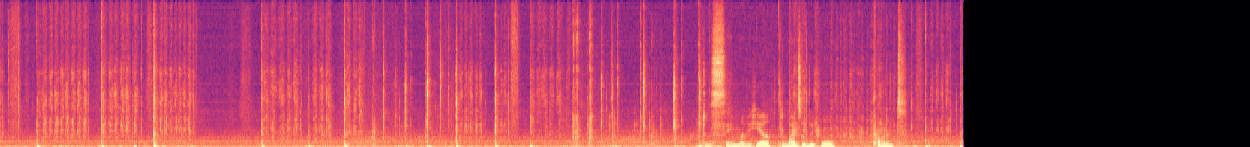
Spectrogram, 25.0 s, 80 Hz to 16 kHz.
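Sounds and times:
stylus clicks and scratching: 0:00.0 - 0:04.0, 0:05.2 - 0:14.4, 0:15.6 - 0:19.3
low steady hum: 0:00.0 - 0:19.3.

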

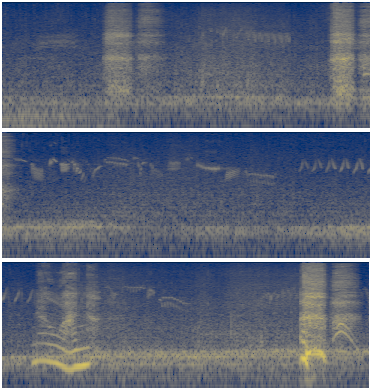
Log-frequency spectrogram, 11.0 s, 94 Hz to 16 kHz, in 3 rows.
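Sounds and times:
small birds chirping: 0:00.2 - 0:11.0.

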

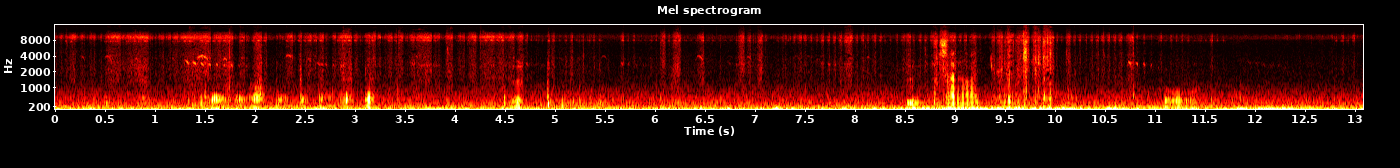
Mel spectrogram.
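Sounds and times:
grass and weeds rustling: 0:00.0 - 0:13.0
wind rumble on microphone: 0:00.0 - 0:13.0.

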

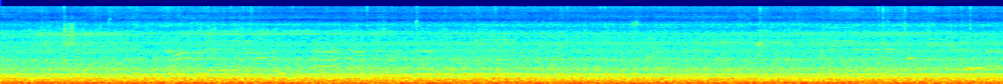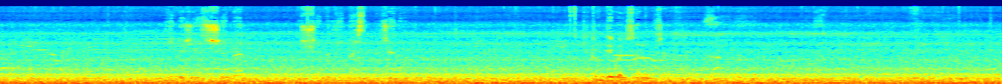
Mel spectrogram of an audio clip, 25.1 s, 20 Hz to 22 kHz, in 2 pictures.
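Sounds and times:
jet engine roar in cabin: 0:00.0 - 0:25.0.

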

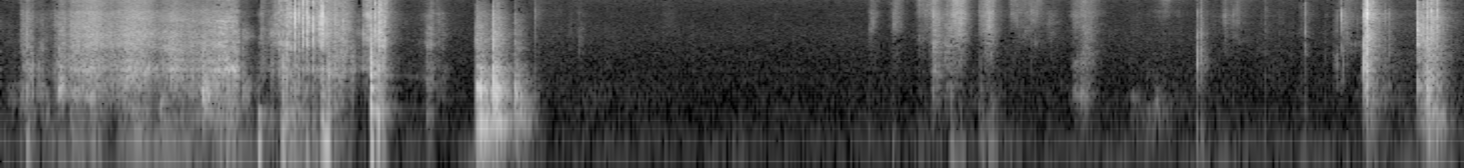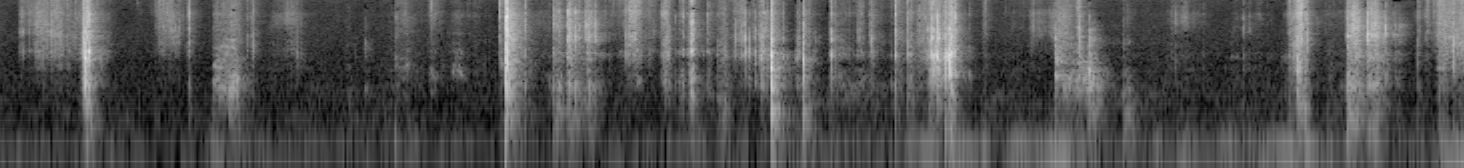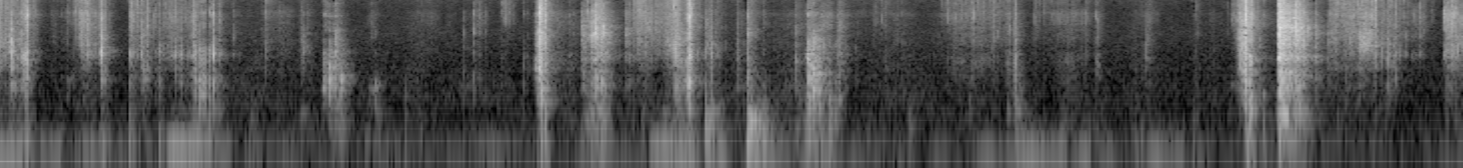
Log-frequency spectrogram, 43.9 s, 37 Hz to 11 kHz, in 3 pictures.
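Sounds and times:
slime crackling and crunching: 0:02.6 - 0:03.9, 0:38.6 - 0:40.8, 0:41.5 - 0:43.9.

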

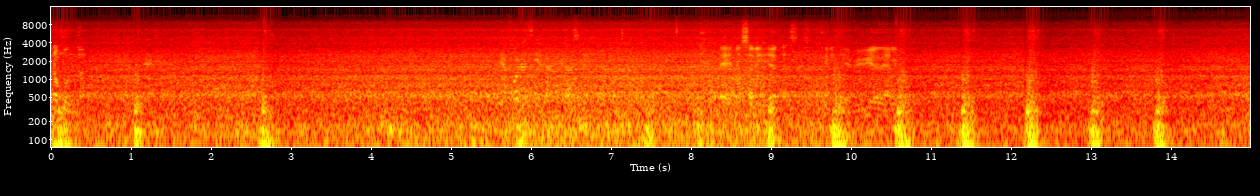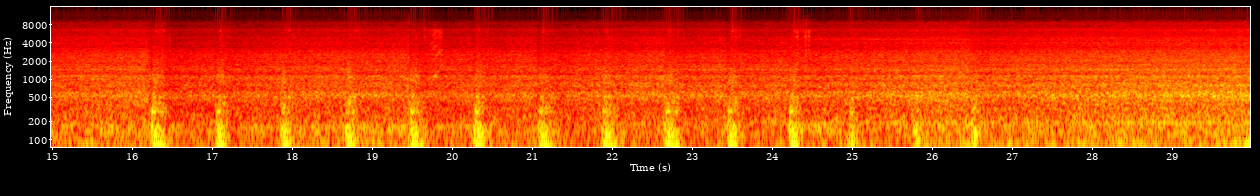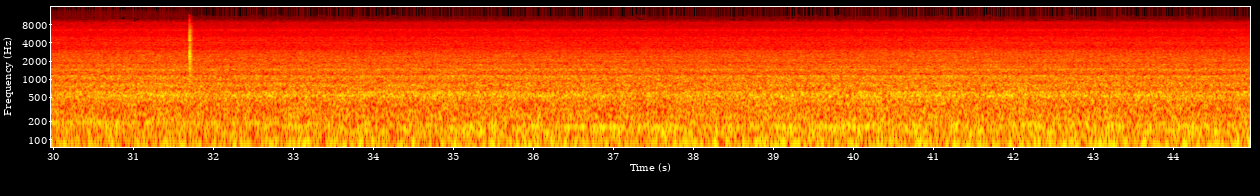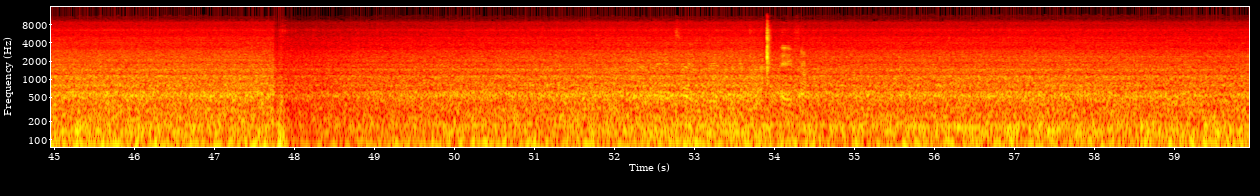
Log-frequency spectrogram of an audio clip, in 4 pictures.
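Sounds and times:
jet engines rumbling: 0:00.0 - 0:59.9
regular thumps: 0:01.0 - 0:01.4, 0:02.6 - 0:03.0, 0:07.3 - 0:08.4, 0:09.8 - 0:14.1, 0:16.2 - 0:26.8.

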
